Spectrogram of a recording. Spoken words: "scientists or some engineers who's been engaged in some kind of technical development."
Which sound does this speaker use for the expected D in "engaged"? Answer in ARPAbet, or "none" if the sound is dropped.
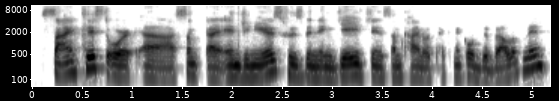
D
